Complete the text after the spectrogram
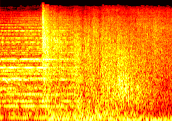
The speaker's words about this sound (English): Another soldier catches one in the leg and eye. He falls into the paddy field, onto a grenade.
